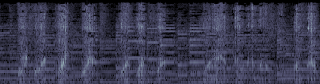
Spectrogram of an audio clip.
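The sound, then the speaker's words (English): A pig oinks over and over in short, snorting grunts, fairly loud, with a steady tonal background running underneath the whole time. “Can you think of an animal that starts with the letter P? Puh. Puh. Yeah! Pig!”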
